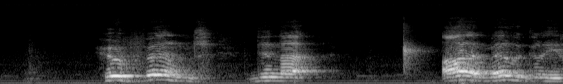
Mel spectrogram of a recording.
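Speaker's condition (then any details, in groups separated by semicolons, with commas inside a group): Cerebral palsy; from birth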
